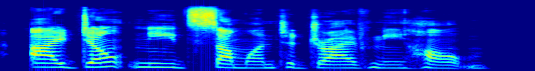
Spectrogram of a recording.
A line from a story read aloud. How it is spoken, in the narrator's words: said sharply, as if I were an idiot for suggesting it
